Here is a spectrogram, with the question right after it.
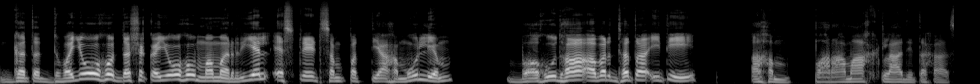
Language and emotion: Sanskrit, happy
